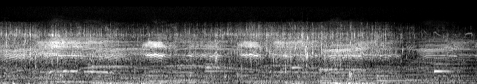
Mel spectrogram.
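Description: A flock of sheep being given water at a well bleats continuously, many overlapping wavering cries rising and falling together at a steady moderate loudness, with a soft watery trickle faintly underneath.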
